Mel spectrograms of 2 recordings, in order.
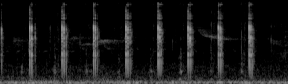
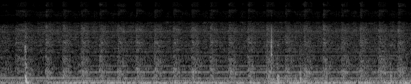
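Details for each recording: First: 1993 Mercedes 190 idle air control valve removed and worked by hand after vacuum leaks were ruled out: sharp, crisp clicks about three a second; valve moves freely, not stuck, though dirty and oily, to be cleaned. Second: 1993 Mercedes 190 with the coolant temp gauge still pegged after a new temp sensor: a long cranking drone with the foot on the gas pedal before it catches and runs unevenly. Hard start.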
